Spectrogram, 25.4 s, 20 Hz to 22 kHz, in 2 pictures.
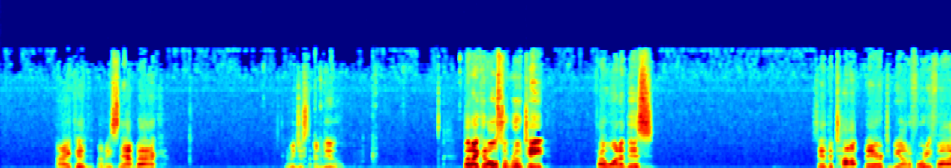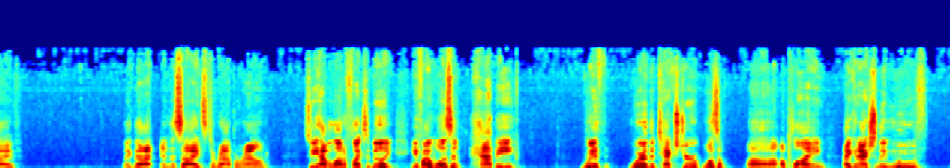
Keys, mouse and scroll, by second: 3.5 click, 4.1 ctrl+z, 4.8 ctrl+z, 6.2 right click, 13.8 click, 19.2 click, 19.5 ctrl+z.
